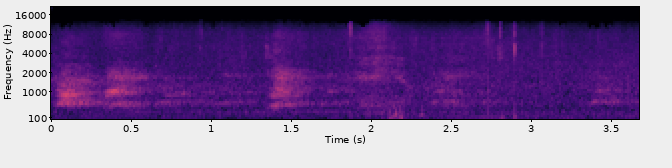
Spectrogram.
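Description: A dog barks a few times in short, sharp bursts spaced unevenly, with a low rumbling background and a couple of softer yips near the end.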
